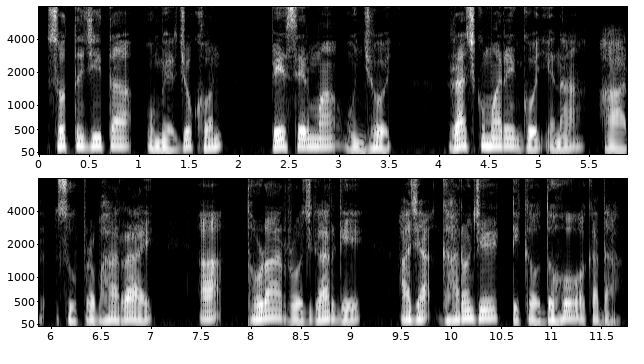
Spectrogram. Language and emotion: Santali, neutral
